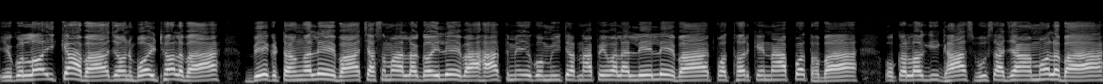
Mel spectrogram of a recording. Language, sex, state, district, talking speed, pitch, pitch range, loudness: Bhojpuri, male, Uttar Pradesh, Ghazipur, 155 wpm, 210 Hz, 200-220 Hz, -15 LUFS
